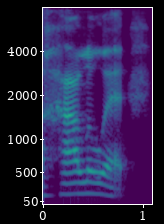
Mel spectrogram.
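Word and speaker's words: howlite: The hollowette is spelled W I mean H O W L I T E. Hollowette.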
